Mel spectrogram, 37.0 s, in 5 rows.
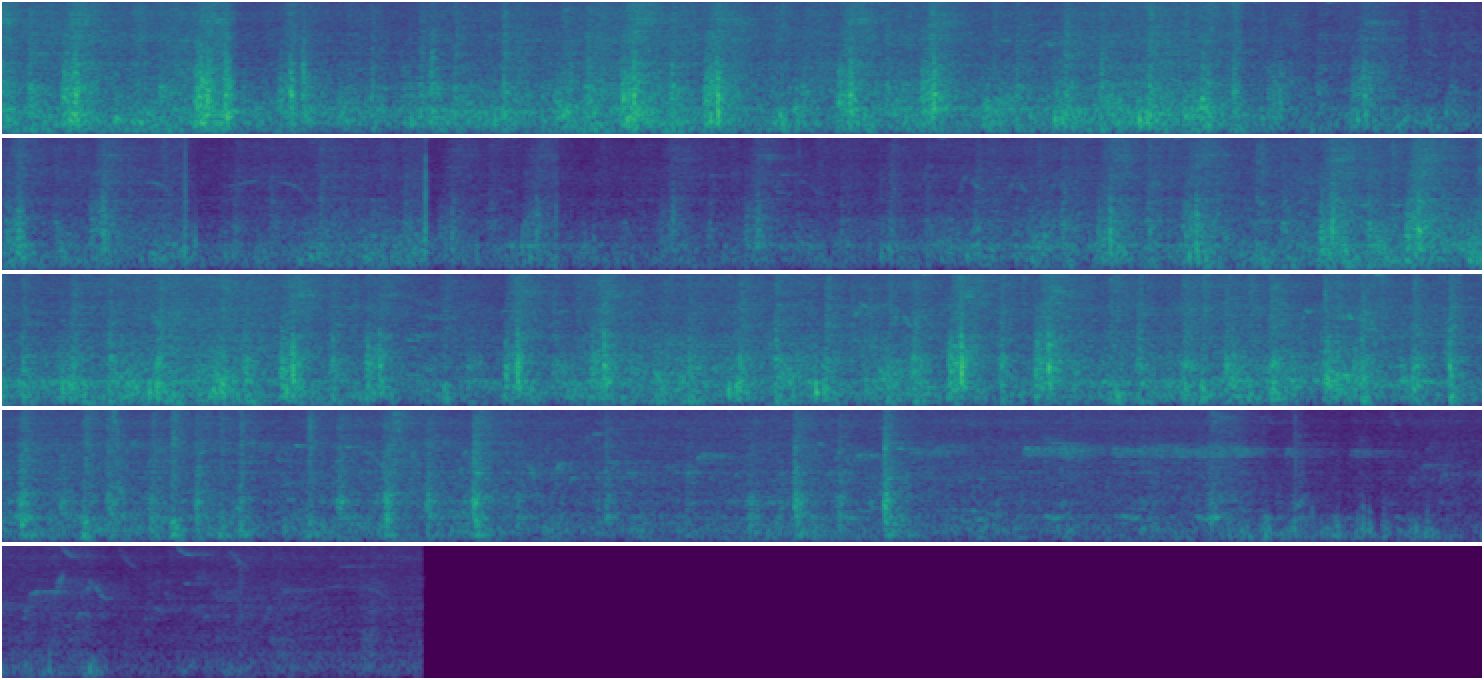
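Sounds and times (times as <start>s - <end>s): wheels clicking over rail joints: 0.0s - 28.7s
train rumbling past: 0.0s - 31.7s.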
